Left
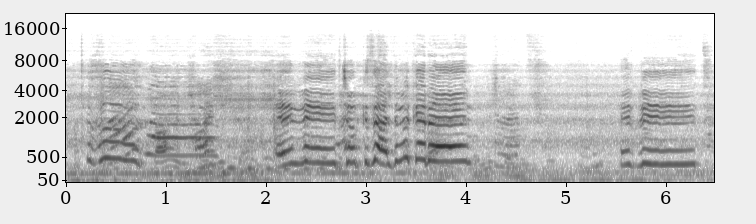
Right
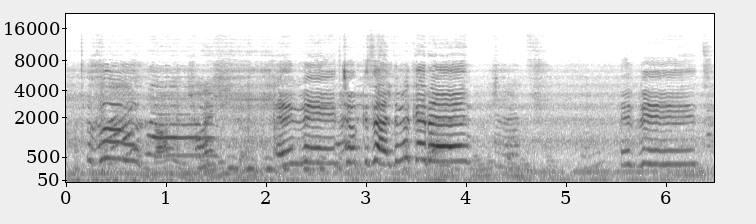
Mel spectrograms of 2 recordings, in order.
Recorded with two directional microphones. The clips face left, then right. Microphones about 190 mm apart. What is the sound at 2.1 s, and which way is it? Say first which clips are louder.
A woman's voice: left 3 dB; 5° left (ahead or behind).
